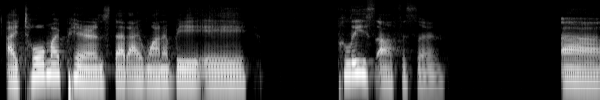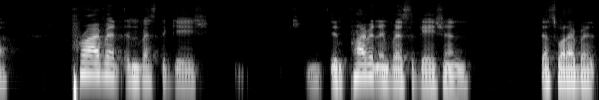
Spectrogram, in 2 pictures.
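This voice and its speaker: A woman in her fifties, originally from Cambodia, speaking English as her at an unhurried pace. Her sentences come out halting, with frequent restarts as she searches for words. The talk is a relaxed interview chat. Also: extremely low pitch. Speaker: guest. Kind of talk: casual conversational interview.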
